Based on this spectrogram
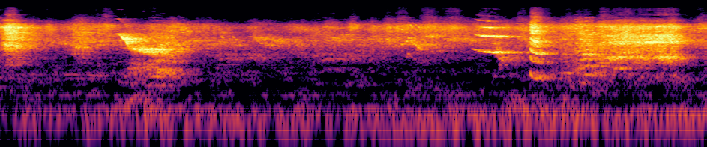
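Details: Harsh screeching of Patagonian conures, several rasping calls dropping in pitch, separated by short gaps, with a noisy scratchy background.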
